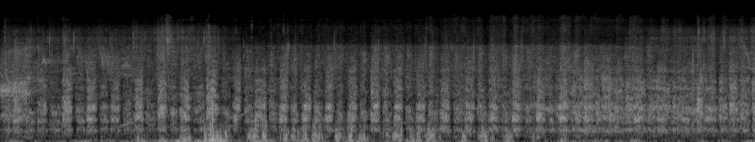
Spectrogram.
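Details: Steady, fast panting of a Great Dane on a lockdown walk, captured by a GoPro dogcam; breathy rasping bursts repeat in a dense rhythm, with dull low-pitched thuds of walking underneath.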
